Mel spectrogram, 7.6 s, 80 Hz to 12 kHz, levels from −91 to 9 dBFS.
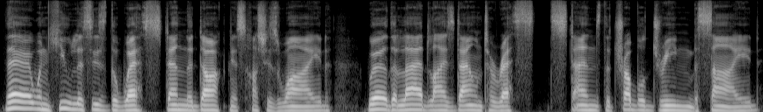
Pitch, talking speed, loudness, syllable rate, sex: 140 Hz, 180 wpm, -18 LUFS, 4.4 syllables/s, male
